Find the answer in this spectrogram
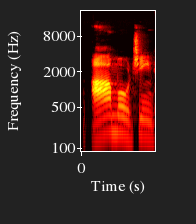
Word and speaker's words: Imogen: off this is live Festival part two 39.99 pronounced I mojin Heath Imogene Heap Foo Fighters 23.99 let's see if James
